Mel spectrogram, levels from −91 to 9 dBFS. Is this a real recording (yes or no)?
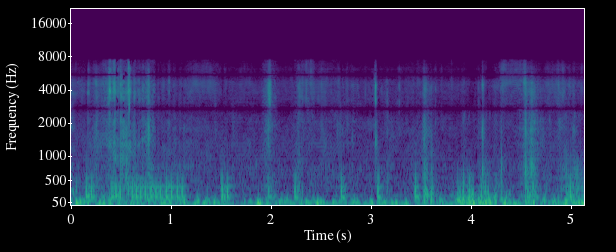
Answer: no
